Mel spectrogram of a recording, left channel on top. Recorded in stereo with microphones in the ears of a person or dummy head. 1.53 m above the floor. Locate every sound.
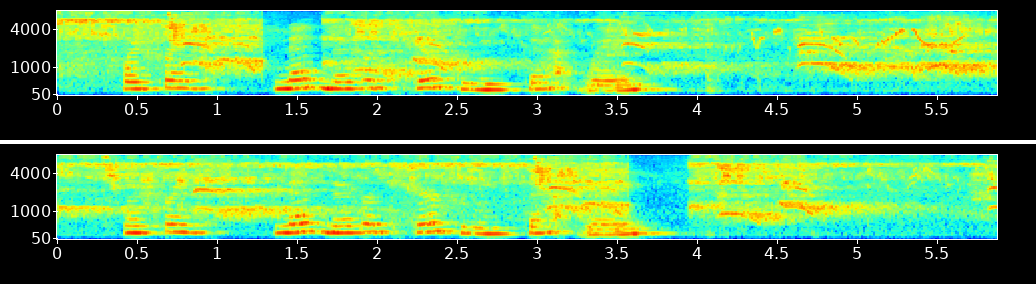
0.4 s a woman speaking: 30° left (ahead or behind), 1.0 m; by 3.7 s 50° right (ahead or behind), 2 m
